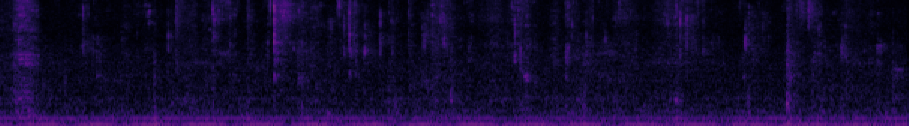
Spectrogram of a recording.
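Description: People chewing chicken wings, with scattered small mouth clicks and smacks, over a steady low hum.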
